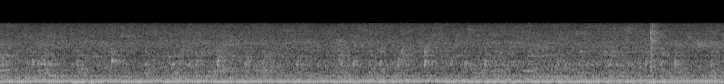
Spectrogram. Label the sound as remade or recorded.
recorded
